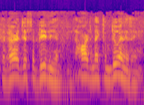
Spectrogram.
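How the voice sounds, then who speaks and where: A man's voice: a little high, fast talker. An older man answering a host's questions as a contestant on a vintage radio quiz show. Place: broadcast studio with audience. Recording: dull noisy vintage radio broadcast.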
